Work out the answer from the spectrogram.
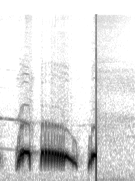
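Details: Spotted dove cooing to lure other doves: a hooked low coo, then a long, rapidly pulsing coo that slides downward, then a brief final coo cut by a sharp click.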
